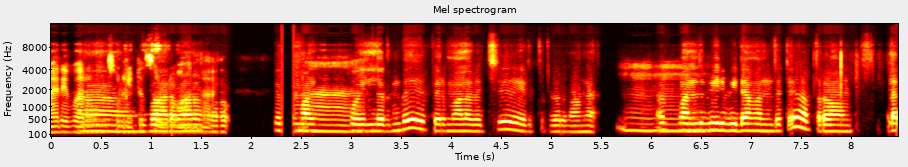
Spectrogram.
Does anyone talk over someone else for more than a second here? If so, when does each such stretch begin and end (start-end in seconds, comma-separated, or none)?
none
